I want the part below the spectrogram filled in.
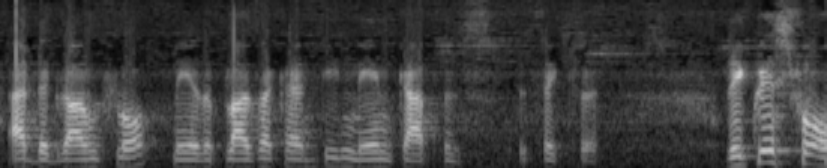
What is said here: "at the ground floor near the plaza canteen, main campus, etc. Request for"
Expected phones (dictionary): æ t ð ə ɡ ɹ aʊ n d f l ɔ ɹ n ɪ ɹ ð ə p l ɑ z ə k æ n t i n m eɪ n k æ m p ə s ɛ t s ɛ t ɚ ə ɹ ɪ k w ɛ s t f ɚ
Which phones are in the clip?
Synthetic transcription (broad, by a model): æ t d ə ɡ ɹ aʊ n d f l ɔ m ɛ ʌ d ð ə p l ɑ z ə k æ n t i n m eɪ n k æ p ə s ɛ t s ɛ t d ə ɹ ɪ k w ɛ s t f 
